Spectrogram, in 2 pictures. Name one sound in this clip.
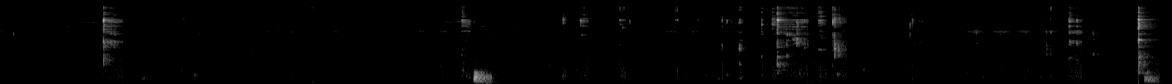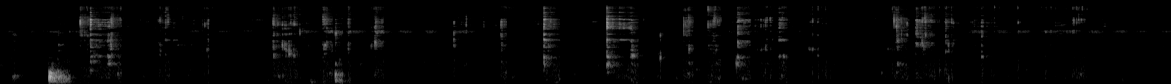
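A spoon clinks and scrapes against a plate.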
